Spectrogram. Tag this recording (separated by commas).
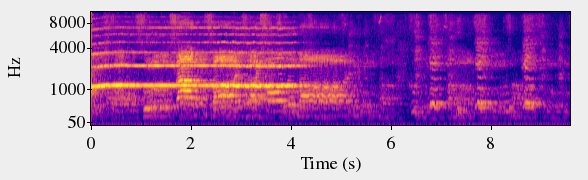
Whoop, Yell, Music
